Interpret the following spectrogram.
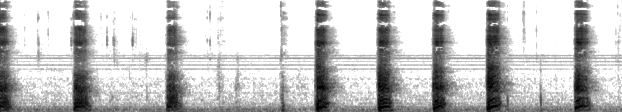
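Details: Pet dog with laryngeal stenosis coughing hard indoors before a trip to the vet: harsh broadband coughs in irregular bursts, about eight over nine seconds, with quiet gaps between.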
